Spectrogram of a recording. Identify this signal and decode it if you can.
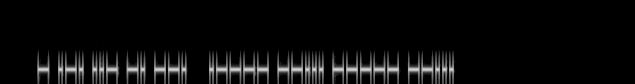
Morse code, heard as a keyed tone, about 34 wpm, 700 Hz. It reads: TRUNG 1707
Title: CWT Exchange 35wpm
